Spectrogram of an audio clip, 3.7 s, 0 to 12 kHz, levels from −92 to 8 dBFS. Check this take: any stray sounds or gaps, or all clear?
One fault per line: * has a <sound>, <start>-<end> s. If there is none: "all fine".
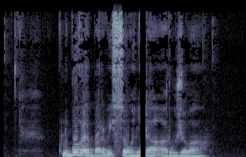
* has a dropout, 2.1-2.2 s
